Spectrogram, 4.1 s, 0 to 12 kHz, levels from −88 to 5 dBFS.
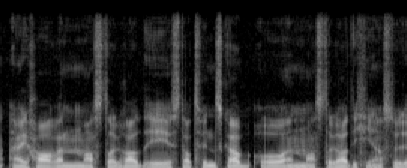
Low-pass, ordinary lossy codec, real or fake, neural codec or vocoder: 10.8 kHz; none; real; none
